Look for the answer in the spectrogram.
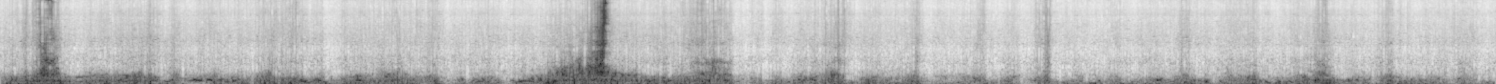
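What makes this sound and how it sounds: Fingers squeeze a packaged pink mesh bath sponge through its clear plastic wrapper, producing a dense, continuous crushing and crinkling crackle. The wrapper and the compressed sponge give a bright, noisy texture with little low end, briefly dropping away about halfway through before the squeezing resumes.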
